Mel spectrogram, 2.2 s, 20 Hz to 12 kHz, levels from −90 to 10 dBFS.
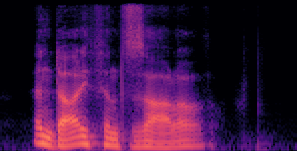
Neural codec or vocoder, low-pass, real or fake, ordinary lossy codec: codec, 24 kHz, 0.9 kbps, DualCodec; 10.8 kHz; fake; MP3, 96 kbps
